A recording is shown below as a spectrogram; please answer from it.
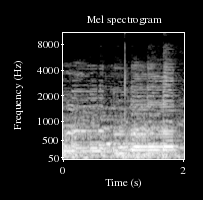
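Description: Guitar music, plucked and strummed strings playing held notes, with a single sharp click about a second in.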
